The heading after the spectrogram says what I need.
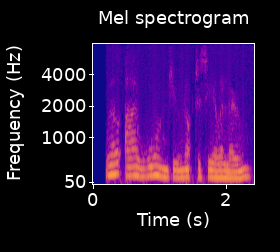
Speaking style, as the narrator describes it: said Rochester

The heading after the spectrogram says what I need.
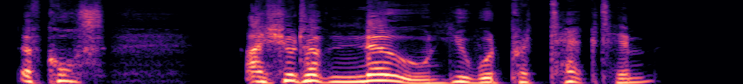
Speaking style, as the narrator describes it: said Mary bitterly

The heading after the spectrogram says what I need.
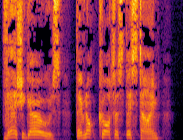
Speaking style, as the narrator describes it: shouted again

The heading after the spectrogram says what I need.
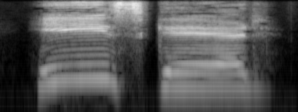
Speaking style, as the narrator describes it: Pierre sneered

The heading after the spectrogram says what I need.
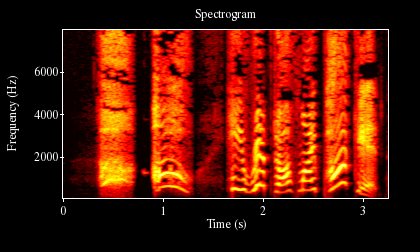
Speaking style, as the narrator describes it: Nancy screamed

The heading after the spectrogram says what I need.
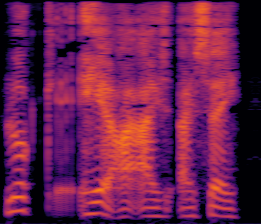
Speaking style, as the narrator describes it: he stammered

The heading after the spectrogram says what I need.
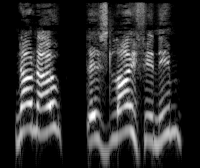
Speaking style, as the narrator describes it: shouted another

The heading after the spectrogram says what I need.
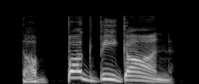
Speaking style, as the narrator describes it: exclaimed

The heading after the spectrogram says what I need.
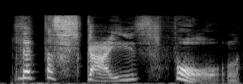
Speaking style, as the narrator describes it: shrieked Rabadash

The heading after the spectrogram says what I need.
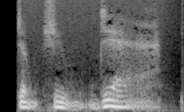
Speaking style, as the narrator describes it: he growled

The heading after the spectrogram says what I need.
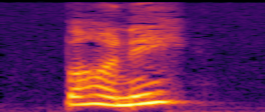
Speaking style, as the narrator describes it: he cried out

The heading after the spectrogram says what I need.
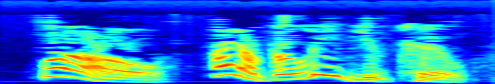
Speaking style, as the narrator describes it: I exclaimed

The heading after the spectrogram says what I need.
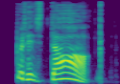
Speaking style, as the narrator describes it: cried James

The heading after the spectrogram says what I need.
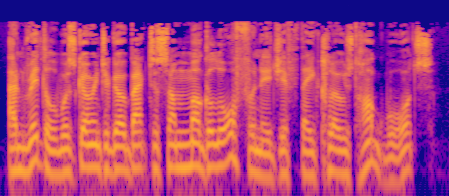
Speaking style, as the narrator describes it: said Harry

